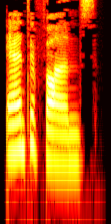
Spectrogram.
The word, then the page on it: antiphons: British English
